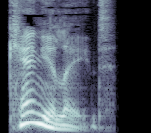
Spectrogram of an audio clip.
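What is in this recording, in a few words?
"canulate", British English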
